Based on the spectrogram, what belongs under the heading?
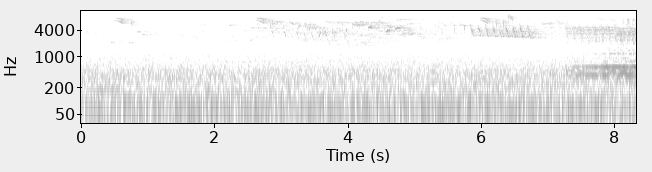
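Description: Faint birdsong: repeated high chirps and short trills over a low outdoor hum. Soft music fades in near the end.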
